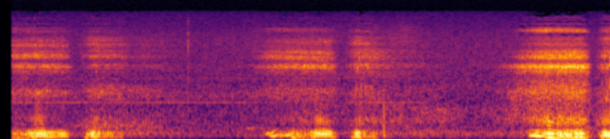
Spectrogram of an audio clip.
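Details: Uneven, rasping snores in short bursts, some breaths split in two, with quiet gaps between; a loved one sleeping and snoring.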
